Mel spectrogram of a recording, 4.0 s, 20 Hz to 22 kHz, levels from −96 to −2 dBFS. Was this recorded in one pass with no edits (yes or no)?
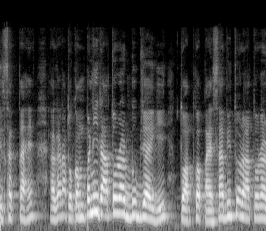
no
